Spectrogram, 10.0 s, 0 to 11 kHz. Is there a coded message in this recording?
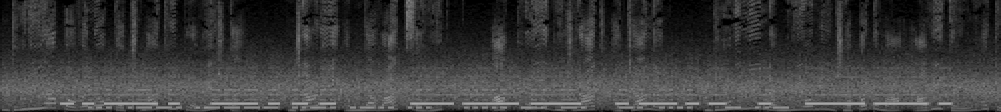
Yes: Morse code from 0.5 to 9.6 s, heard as two keyed tones, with radio static and speech in Gujarati. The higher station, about 10 wpm, 860 Hz: FB OLEG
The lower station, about 26 wpm, 480 Hz: SP1FLS 5NN NH TU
